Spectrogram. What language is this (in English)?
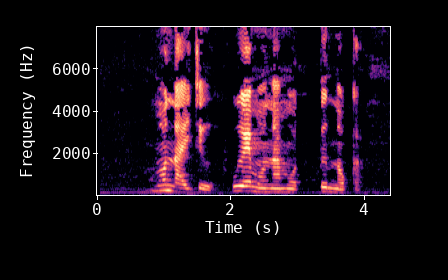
Nüpode Huitoto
